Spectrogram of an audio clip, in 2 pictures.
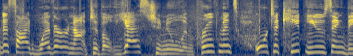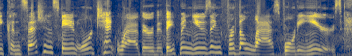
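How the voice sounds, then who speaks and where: A woman speaks at a moderate pace in a high, upbeat voice with lively intonation. There is noticeable background noise. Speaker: TV news reporter and anchor. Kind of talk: TV news live shot.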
